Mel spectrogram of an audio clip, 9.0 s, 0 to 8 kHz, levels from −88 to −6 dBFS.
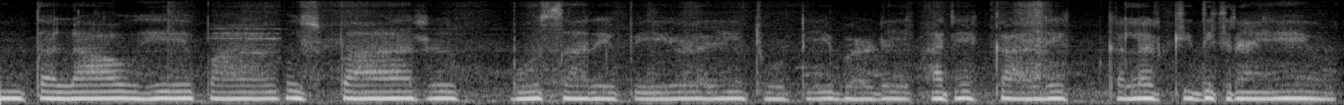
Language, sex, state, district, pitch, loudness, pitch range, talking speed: Hindi, female, Chhattisgarh, Sukma, 185 Hz, -29 LUFS, 180-195 Hz, 135 wpm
